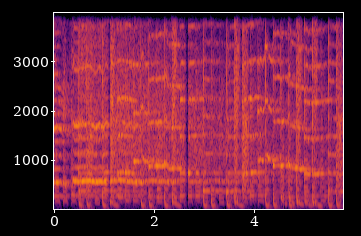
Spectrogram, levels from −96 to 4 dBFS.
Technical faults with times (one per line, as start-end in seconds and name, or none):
1.08-1.14 short concealed packet loss
2.62-2.70 burst of packet loss
4.60-4.64 short concealed packet loss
